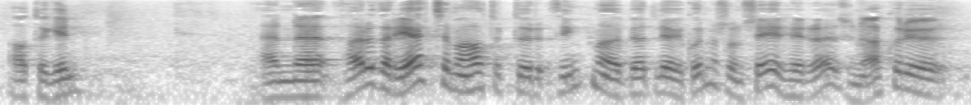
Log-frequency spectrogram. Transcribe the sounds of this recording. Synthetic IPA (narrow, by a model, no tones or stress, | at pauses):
aːwt̪ʰœcɪn | ɛnθaðɛɾʏt̪arjɛht̪sɛmahawt̪ʏɾ̥t̪ʏɾ̥θiŋkmaːðʏpjœt̪lɪvɪkʏnnasɔnseːjɪɾ̥hejɾaðɪsʏnːʏahkvʏɾʏ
